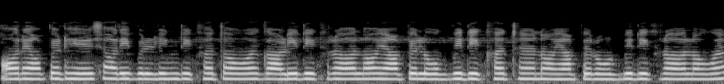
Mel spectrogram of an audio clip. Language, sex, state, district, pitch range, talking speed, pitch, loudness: Bhojpuri, female, Uttar Pradesh, Gorakhpur, 250-255 Hz, 215 wpm, 255 Hz, -12 LUFS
